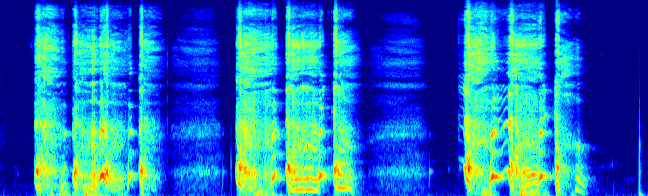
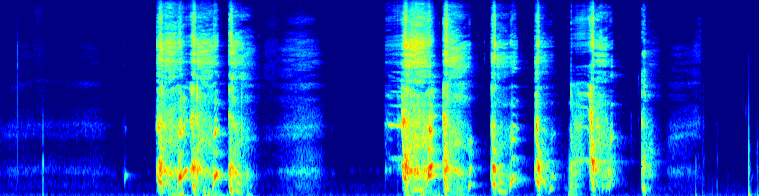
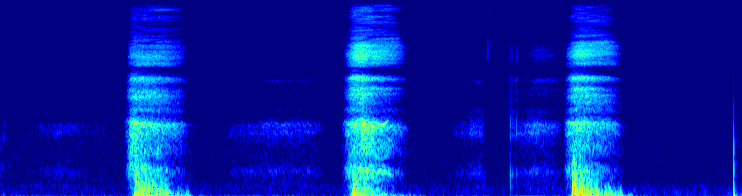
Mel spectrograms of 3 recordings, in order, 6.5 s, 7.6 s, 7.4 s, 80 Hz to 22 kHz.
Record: {"cough_length": "6.5 s", "cough_amplitude": 27278, "cough_signal_mean_std_ratio": 0.51, "three_cough_length": "7.6 s", "three_cough_amplitude": 32768, "three_cough_signal_mean_std_ratio": 0.37, "exhalation_length": "7.4 s", "exhalation_amplitude": 9018, "exhalation_signal_mean_std_ratio": 0.3, "survey_phase": "alpha (2021-03-01 to 2021-08-12)", "age": "45-64", "gender": "Female", "wearing_mask": "No", "symptom_cough_any": true, "symptom_new_continuous_cough": true, "symptom_shortness_of_breath": true, "symptom_abdominal_pain": true, "symptom_diarrhoea": true, "symptom_fatigue": true, "symptom_fever_high_temperature": true, "symptom_headache": true, "symptom_change_to_sense_of_smell_or_taste": true, "symptom_loss_of_taste": true, "symptom_onset": "7 days", "smoker_status": "Ex-smoker", "respiratory_condition_asthma": false, "respiratory_condition_other": false, "recruitment_source": "Test and Trace", "submission_delay": "2 days", "covid_test_result": "Positive", "covid_test_method": "RT-qPCR"}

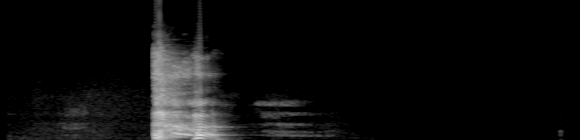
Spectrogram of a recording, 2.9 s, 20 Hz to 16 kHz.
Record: {"cough_length": "2.9 s", "cough_amplitude": 32747, "cough_signal_mean_std_ratio": 0.24, "survey_phase": "alpha (2021-03-01 to 2021-08-12)", "age": "65+", "gender": "Female", "wearing_mask": "No", "symptom_shortness_of_breath": true, "symptom_fatigue": true, "symptom_onset": "12 days", "smoker_status": "Never smoked", "respiratory_condition_asthma": false, "respiratory_condition_other": false, "recruitment_source": "REACT", "submission_delay": "1 day", "covid_test_result": "Negative", "covid_test_method": "RT-qPCR"}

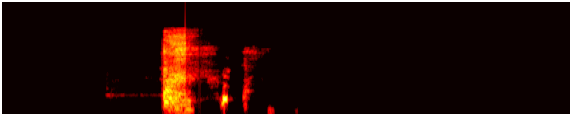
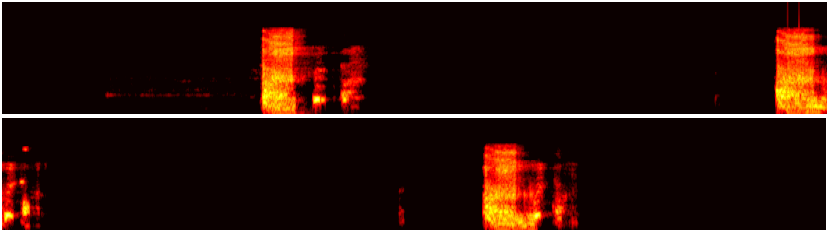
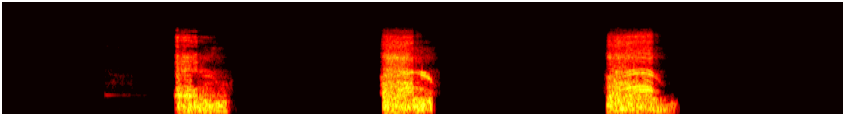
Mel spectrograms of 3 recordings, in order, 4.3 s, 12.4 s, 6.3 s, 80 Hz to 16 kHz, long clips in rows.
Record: {"cough_length": "4.3 s", "cough_amplitude": 30457, "cough_signal_mean_std_ratio": 0.19, "three_cough_length": "12.4 s", "three_cough_amplitude": 32052, "three_cough_signal_mean_std_ratio": 0.25, "exhalation_length": "6.3 s", "exhalation_amplitude": 31500, "exhalation_signal_mean_std_ratio": 0.36, "survey_phase": "beta (2021-08-13 to 2022-03-07)", "age": "18-44", "gender": "Female", "wearing_mask": "No", "symptom_cough_any": true, "symptom_runny_or_blocked_nose": true, "symptom_sore_throat": true, "symptom_headache": true, "smoker_status": "Never smoked", "respiratory_condition_asthma": true, "respiratory_condition_other": false, "recruitment_source": "Test and Trace", "submission_delay": "2 days", "covid_test_result": "Positive", "covid_test_method": "LFT"}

